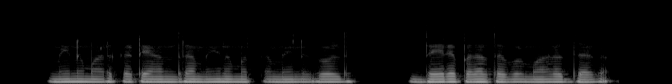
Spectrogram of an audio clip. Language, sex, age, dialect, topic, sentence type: Kannada, male, 18-24, Northeastern, agriculture, statement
